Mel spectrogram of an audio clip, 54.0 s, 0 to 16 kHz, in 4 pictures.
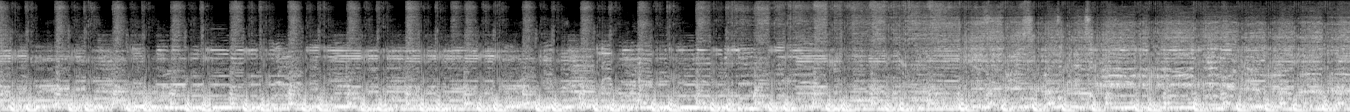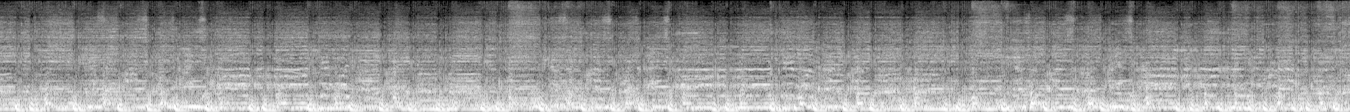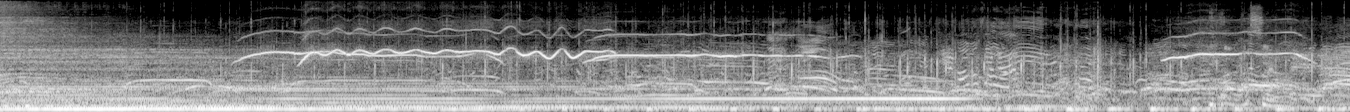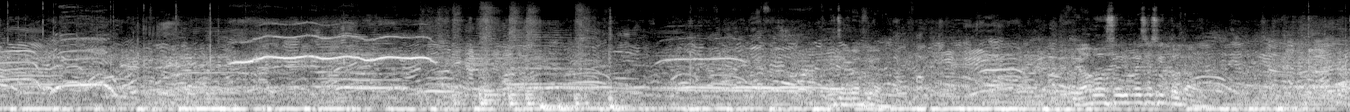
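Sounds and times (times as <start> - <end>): electric guitars: 0.0 - 38.1
drums: 0.0 - 54.0.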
